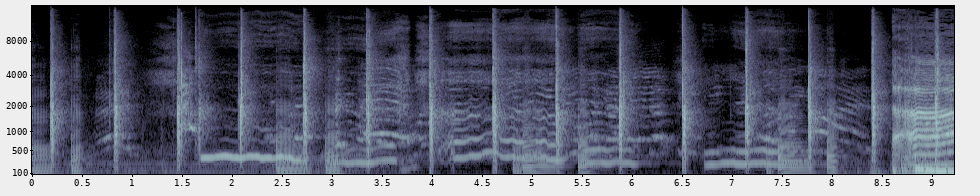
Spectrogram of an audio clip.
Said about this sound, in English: Claps for her. Yes, we love her.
